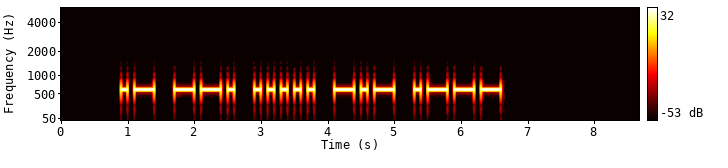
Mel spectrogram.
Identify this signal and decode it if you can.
Morse code, heard as a keyed tone, about 12 wpm, 600 Hz. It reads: AG5KJ
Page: 2 ekstra ordmellemrum mellem kaldesignalerne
